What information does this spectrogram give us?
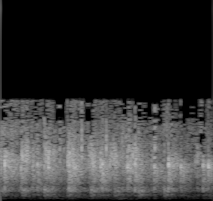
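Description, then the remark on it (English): A crowd applauds steadily, many hands clapping together in a dense, even wash of sound that holds at a moderate level from start to finish, with no voices over it. “You can clap. That's good.”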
